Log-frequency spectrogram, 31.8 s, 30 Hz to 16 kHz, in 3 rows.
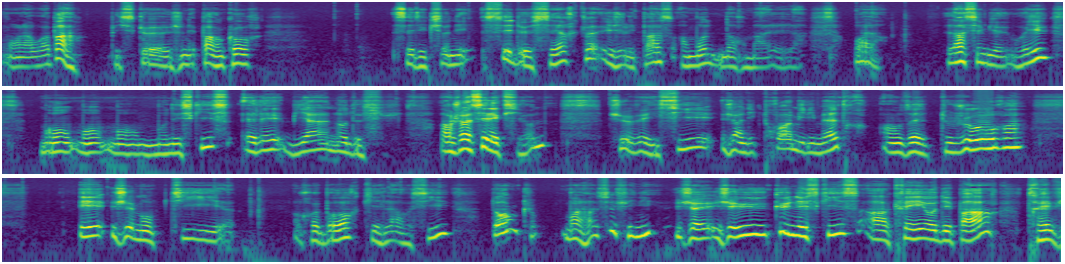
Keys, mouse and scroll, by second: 1.7-2.8 scroll up 1, 2.8-3.2 scroll up 1, 3.2 click, 3.2 middle click, 4.6 click, 4.6 middle click, 6.3 click, 6.3 middle click, 7.1 click, 7.6 click, 8.7 click, 8.9-10.2 typing, 12.3 click, 14.5 middle click, 14.7 click, 16.4 middle click, 16.7 click, 18.3 KP_3, 21.2 click, 22.2 right click, 22.4 click, 23.3 right click, 23.4 click, 23.9 space, 25.0 right click, 25.2 click, 30.5 click.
